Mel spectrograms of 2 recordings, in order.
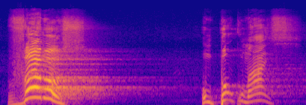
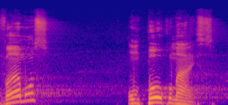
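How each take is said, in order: First: Vamos is exclaimed loudly and energetically. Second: Vamos is said calmly, without exclamation.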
